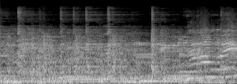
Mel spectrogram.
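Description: Live band dance music with a steady beat and a melody line, played loudly in a hall.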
